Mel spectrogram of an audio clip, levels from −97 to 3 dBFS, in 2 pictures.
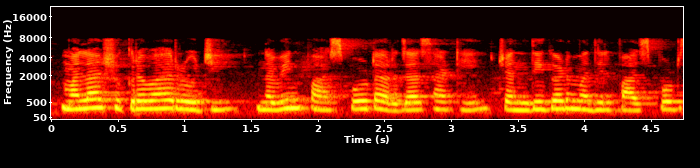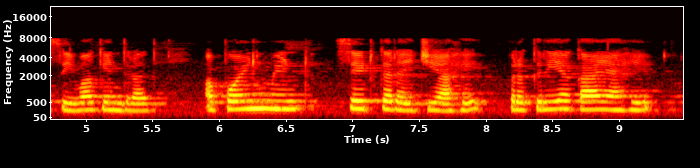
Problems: none marked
